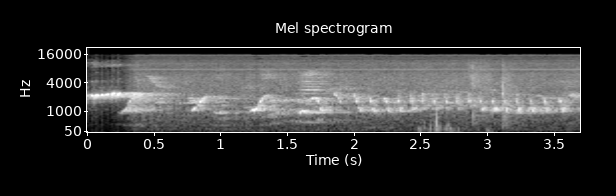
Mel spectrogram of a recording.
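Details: Long-tailed white-rumped shama, a fighter bird, opens with a high whistle and then sings a rapid, rhythmic run of short repeated notes; faint knocking sounds occur midway.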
